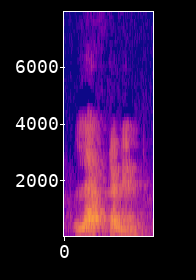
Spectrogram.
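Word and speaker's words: lieutenant: তারপর হচ্ছে দেখো 6 নম্বরে যেটি আছে লেফটেন্যান্ট, লেফটেন্যান্ট বলতে গিয়ে কিন্তু আমাদের এফ যে শব্দটি আছে সেটি কিন্তু হচ্ছে আমাদের অতিরিক্ত উচ্চারণে নিয়ে আসতে হচ্ছে, কিন্তু এইখানে দেখো হচ্ছে কোথাও কোনো এফ নেই, এই যে স্পেলিংটা আছে।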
